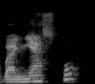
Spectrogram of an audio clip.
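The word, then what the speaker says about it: Bagnasco: por este gran cardenal vacunasco O tal vez se pronuncia en italiano bañasco sí Y dice Espero que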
